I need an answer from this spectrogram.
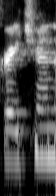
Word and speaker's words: Gretchen: kid um that's why my name is pronounced gray chin and not gretchen um it's a german pronunciation um but so i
